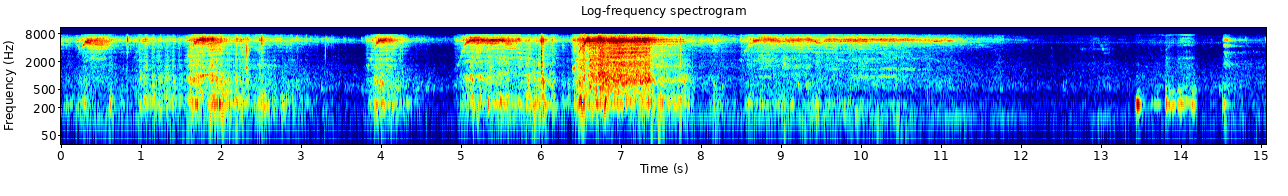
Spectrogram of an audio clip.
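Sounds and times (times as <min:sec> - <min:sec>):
electric motor whining: 0:00.0 - 0:03.0, 0:03.8 - 0:11.7.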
